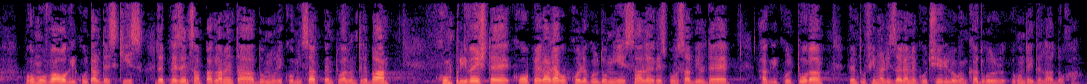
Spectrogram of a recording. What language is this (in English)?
Romanian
